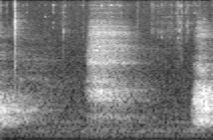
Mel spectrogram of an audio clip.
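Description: A woman breathing between remarks: a short breath about a second in, then a longer exhale that starts near the end and fades.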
